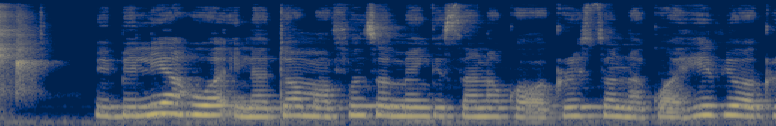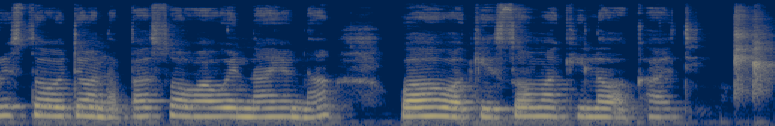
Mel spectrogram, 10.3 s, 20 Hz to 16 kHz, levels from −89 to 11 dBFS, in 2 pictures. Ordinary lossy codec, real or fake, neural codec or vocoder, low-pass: none; real; none; 14.4 kHz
